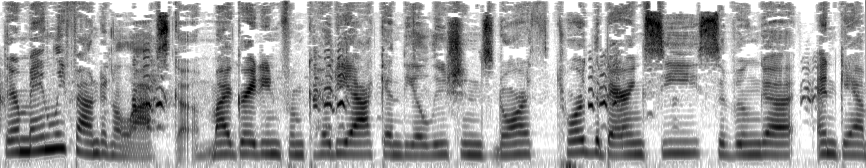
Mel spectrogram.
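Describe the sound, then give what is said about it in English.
Emperor geese, birds of Alaska and the Bering Sea, give repeated cackling honks beneath a voice that talks over them continuously. “That's the sound of an emperor goose.”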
